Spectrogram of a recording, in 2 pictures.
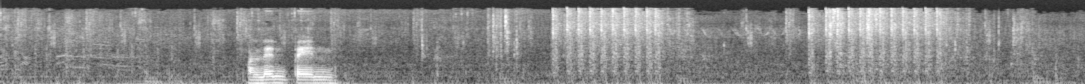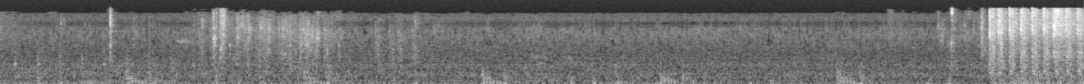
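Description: Footsteps crunch quickly on gravel.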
